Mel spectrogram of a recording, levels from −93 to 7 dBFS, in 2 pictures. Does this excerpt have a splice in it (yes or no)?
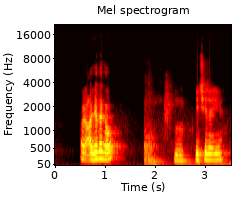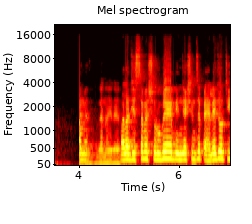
yes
